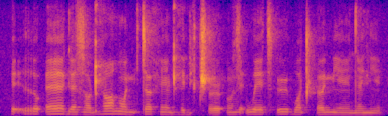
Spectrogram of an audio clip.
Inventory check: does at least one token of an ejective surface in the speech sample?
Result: yes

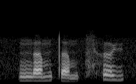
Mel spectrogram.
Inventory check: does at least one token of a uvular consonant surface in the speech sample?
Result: no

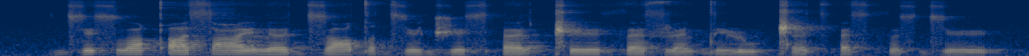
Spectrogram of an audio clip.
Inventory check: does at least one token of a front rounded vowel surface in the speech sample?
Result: yes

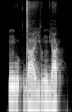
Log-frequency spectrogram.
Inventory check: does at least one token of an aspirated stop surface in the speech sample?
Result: no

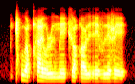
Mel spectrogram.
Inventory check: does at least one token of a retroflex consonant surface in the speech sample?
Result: yes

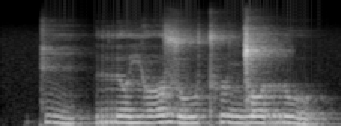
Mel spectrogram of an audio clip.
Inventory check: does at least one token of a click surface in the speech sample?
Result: yes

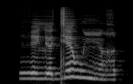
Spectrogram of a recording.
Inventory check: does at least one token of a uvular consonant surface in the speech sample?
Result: yes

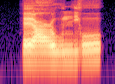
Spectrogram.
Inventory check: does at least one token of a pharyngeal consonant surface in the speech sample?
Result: yes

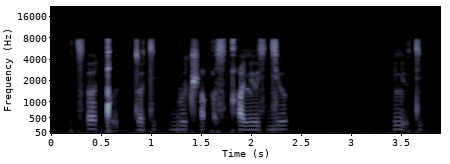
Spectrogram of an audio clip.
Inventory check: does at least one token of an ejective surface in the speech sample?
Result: yes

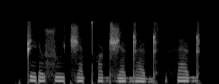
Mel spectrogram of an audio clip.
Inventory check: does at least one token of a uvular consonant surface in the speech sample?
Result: no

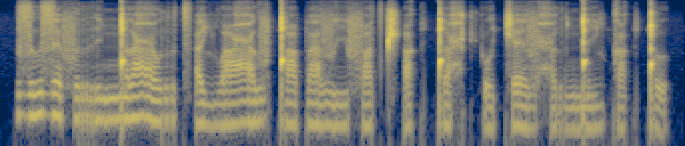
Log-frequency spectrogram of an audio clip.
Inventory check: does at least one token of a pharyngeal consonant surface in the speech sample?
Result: yes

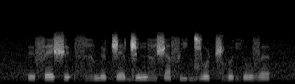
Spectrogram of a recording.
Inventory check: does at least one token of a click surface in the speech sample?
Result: no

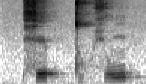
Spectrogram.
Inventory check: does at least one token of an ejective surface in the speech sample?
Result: no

